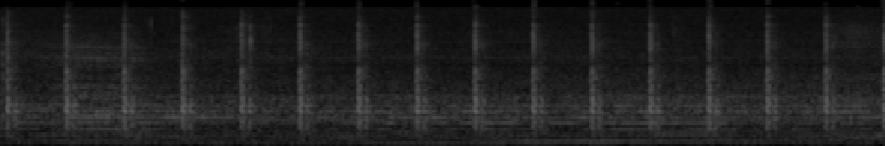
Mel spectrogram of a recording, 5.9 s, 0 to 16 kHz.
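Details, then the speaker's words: Sunster 5 kW all-in-one diesel air heater at first start: crisp, evenly spaced dosing-pump ticks about two and a half per second over quiet background while priming; normal. "I don't if you hear that but there's the pump sound first time pring"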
